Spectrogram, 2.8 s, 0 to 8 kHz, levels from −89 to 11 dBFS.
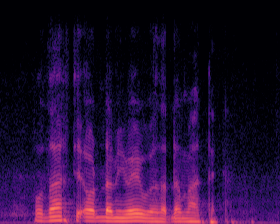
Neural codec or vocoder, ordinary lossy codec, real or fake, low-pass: codec, 16 kHz, 2 kbps, FunCodec, trained on Chinese and English, 25 frames a second; Opus, 32 kbps; fake; 7.2 kHz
